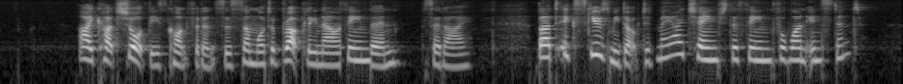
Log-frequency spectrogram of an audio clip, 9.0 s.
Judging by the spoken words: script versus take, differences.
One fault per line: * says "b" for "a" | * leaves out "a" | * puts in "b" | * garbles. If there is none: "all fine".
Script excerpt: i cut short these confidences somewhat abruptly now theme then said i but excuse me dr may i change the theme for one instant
all fine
